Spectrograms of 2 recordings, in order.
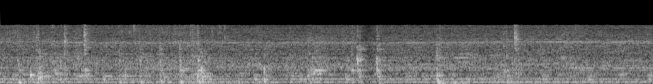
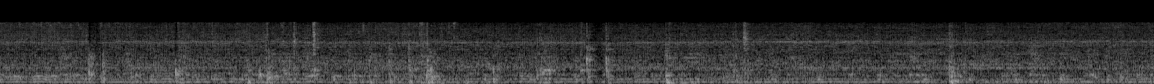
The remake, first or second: second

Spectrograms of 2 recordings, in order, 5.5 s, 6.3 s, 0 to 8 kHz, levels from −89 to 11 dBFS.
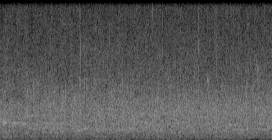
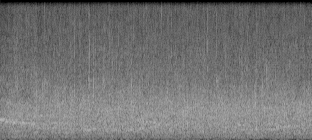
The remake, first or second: second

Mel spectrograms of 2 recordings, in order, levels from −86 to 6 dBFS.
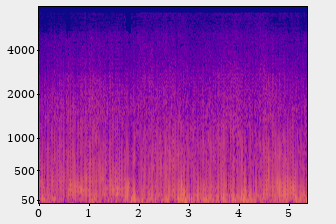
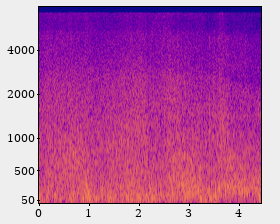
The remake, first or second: first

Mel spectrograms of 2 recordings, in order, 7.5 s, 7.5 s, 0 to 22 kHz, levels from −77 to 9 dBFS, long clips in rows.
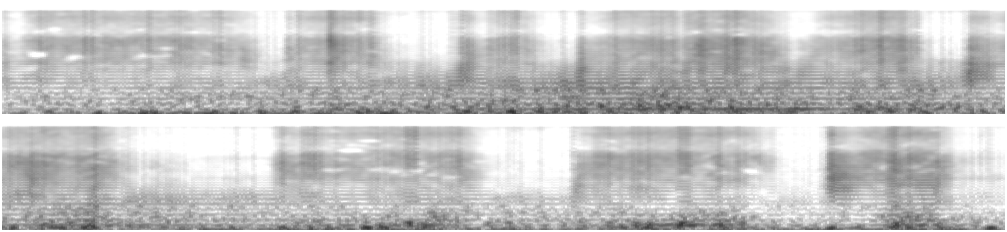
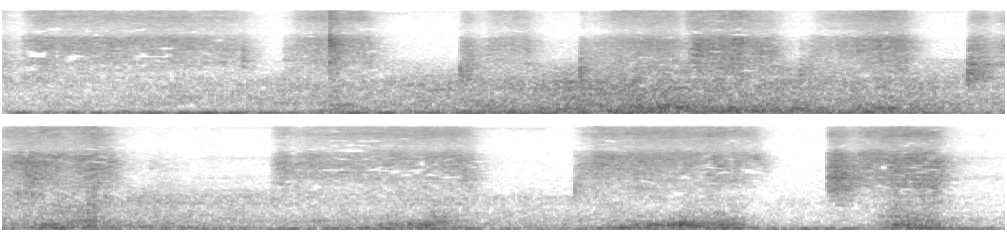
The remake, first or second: first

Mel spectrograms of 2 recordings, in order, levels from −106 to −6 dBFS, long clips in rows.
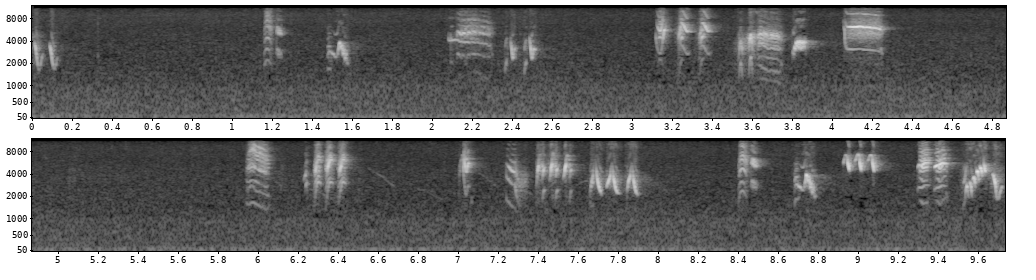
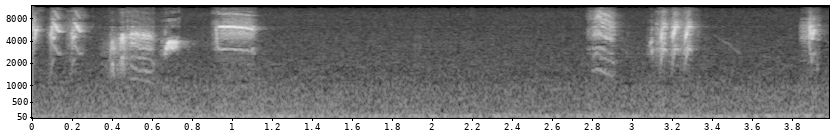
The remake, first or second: second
